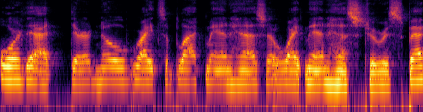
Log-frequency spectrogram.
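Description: The speaker has an American accent and talks at a fairly slow pace with fairly even intonation. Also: woman. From New York. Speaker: film editor. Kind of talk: interview conversation.

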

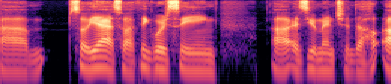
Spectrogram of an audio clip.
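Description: A man with an Israeli accent speaks at a very fast pace and fairly low pitch with fairly even intonation, in a very clean recording with a silent background and dry, close sound with no echo. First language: Hebrew. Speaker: foreign correspondent journalist. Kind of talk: interview. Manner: halting with frequent repetitions.

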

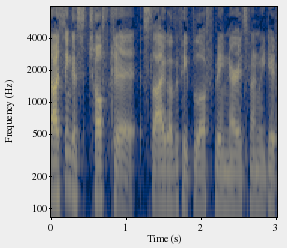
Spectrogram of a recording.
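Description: Speaking in an Irish accent at a fairly quick pace, a man with a medium pitch keeps his intonation fairly even on a very clean recording with a silent background. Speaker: student radio show co-host. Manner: sarcastic-sounding delivery.

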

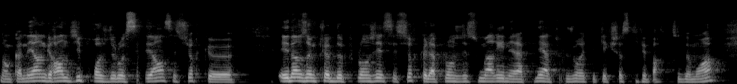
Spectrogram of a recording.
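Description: Fairly quick, fairly even delivery from a man with a fairly high pitch and a dark, mellow tone. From southern France, Cavaillon. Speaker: ultra-trail runner. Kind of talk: interview.

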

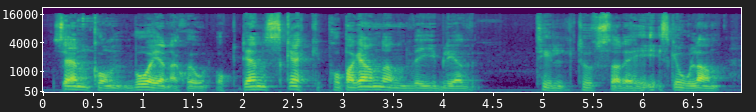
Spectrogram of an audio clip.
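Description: In a dark, mellow tone, a man talks at a very slow pace and medium pitch with ordinary pitch variation. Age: 40s. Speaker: podcast co-host. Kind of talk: casual chat.

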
